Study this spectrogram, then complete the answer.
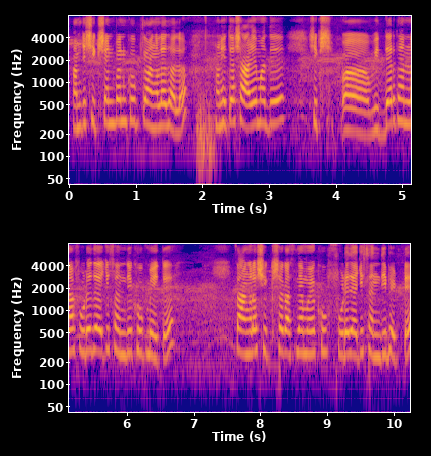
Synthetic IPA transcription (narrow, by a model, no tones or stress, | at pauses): amt͡ɕeɕikʂəɳpəɳkʰuːp̚t͡sãŋɡləːd͡zʱaləːaɽ̃it̪jaɕaɭeməd̪ʱːje | ɕikʂʋid̪jaɾt̪ʰjanlafuɽed͡zajt͡ɕiːsənd̪ʱiːkʰuːpmiɭt̪e | t͡sãŋɡləɕikʂəkəsnjamuɭekʰuːpfuɽed͡zajt͡ɕiːsənd̪iːbʱeʈ̚t̪e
